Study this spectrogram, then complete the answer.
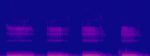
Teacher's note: È importante che la lingua rimanga ferma, ok? Non deve muoversi, perché altrimenti rischiamo di creare un piccolo dittongo, cioè una combinazione di vocali. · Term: suono puro e continuo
